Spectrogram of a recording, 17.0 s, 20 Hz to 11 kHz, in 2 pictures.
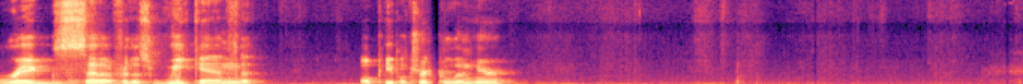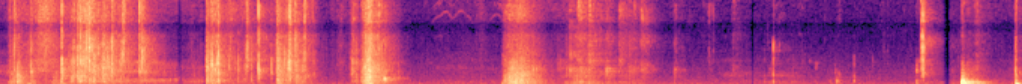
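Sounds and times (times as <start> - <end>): rustling and crinkling: 4.6 - 11.9.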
